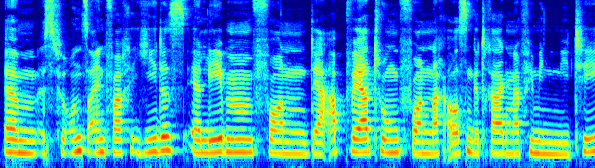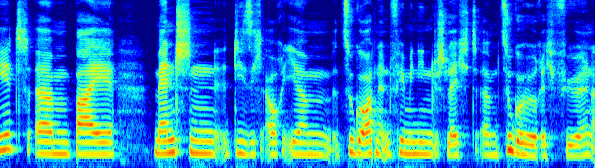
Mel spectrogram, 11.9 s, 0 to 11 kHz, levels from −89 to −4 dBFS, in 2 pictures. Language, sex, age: German, female, 20-39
